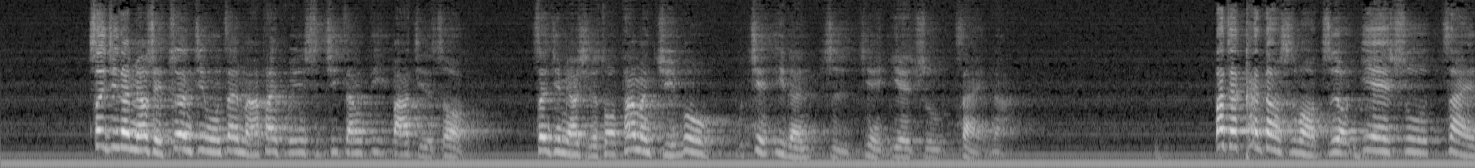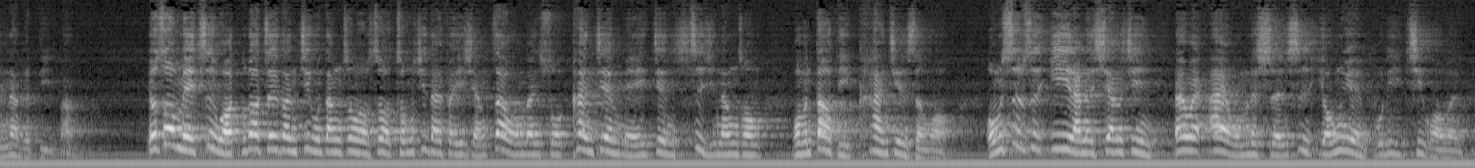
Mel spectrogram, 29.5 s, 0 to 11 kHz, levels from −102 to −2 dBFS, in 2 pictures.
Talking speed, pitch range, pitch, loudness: 255 characters per minute, 140-235 Hz, 200 Hz, -31 LUFS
